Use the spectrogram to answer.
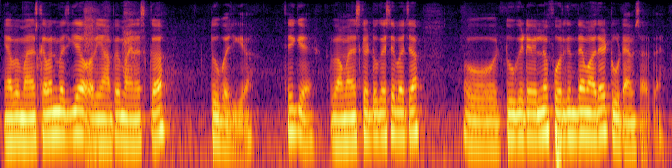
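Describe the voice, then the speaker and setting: A man's voice: mid-range voice, a little fast, dark tone, dull audio. A man with a Karachi Urdu accent teaching a step-by-step math lesson, patiently repeating "thik hai" to check that students follow. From Pakistan.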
